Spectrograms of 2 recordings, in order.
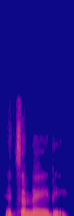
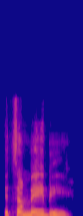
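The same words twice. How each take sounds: First: Soft echo. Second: Said in the usual way. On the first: Shown as a demonstration. Teacher softly repeats the point to students. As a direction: lower and softer, pushing "a".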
